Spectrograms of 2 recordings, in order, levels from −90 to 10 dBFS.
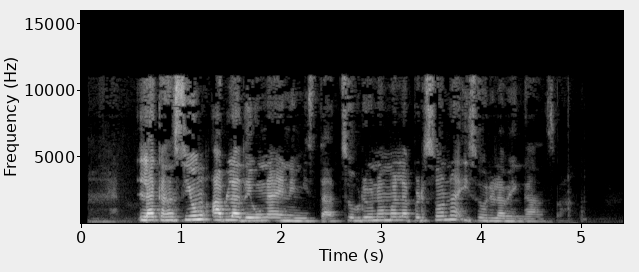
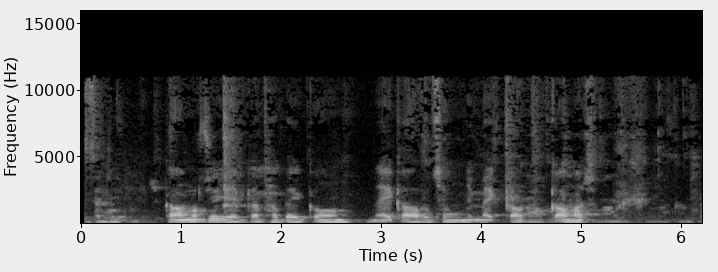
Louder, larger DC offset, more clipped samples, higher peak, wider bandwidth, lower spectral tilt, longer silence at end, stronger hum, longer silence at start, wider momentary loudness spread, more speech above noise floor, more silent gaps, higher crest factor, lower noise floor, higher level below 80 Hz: first, -18 LUFS vs -23 LUFS; neither; neither; first, 0 dBFS vs -6 dBFS; about the same, 11.5 kHz vs 11.5 kHz; second, -3.5 dB/octave vs -7 dB/octave; first, 0.85 s vs 0.1 s; neither; first, 0.2 s vs 0.05 s; about the same, 15 LU vs 17 LU; about the same, 28 dB vs 25 dB; neither; about the same, 20 dB vs 18 dB; about the same, -46 dBFS vs -47 dBFS; second, -64 dBFS vs -56 dBFS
